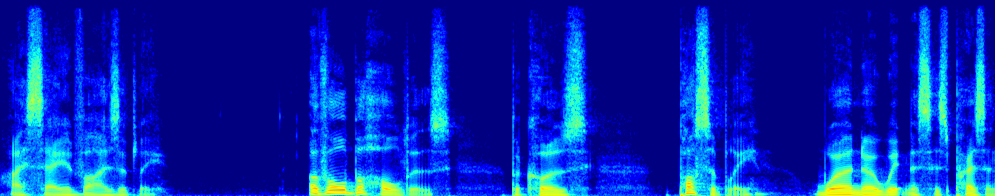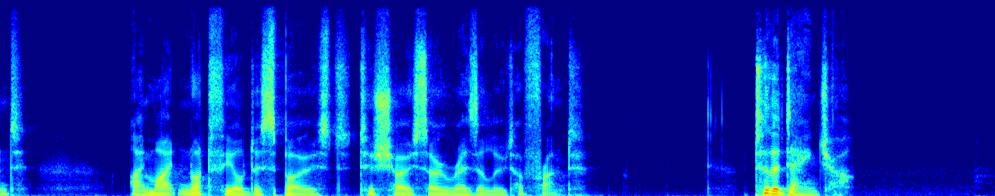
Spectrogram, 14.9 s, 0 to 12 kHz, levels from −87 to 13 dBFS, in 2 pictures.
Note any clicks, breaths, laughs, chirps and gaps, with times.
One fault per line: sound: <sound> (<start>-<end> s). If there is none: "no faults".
no faults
